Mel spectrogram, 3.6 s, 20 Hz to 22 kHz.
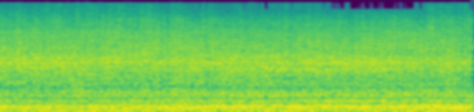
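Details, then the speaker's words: LS V8 car running after a battery-pack start: a steady, even idle with a smooth low rumble and no knocks or misses; owner says it is running only halfway good until fully reassembled. "But sounds good. She halfway running good, but when I get it all the way together, man, it's gonna be exactly what I wan"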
